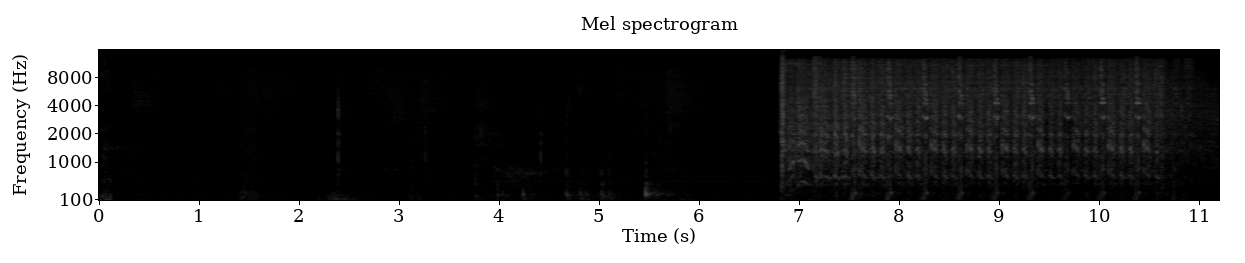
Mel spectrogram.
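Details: VW Golf 7 crank-no-start: starter cranks steadily at about three compression beats a second but the engine never fires; the test lamp shows no supply voltage on the checked circuit.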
